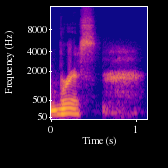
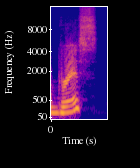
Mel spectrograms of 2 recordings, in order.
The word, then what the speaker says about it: bris: for his you know bris which I used to pronounce as Bri I didn't know that Brie was a cheese so you got to be very careful bris and a Brie like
